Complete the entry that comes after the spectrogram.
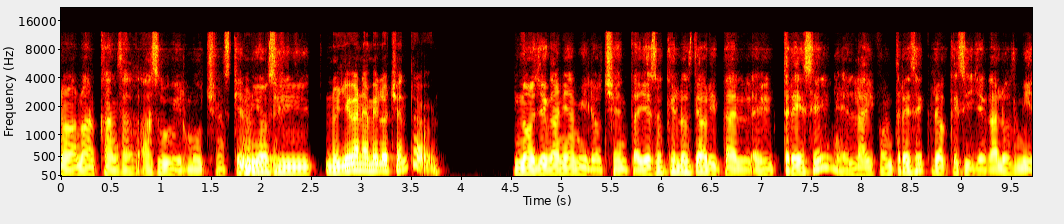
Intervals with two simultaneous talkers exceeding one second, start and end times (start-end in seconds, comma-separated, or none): none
